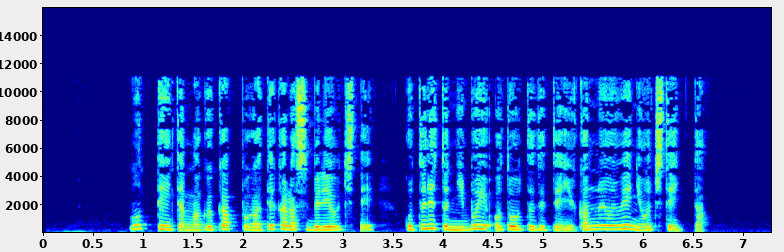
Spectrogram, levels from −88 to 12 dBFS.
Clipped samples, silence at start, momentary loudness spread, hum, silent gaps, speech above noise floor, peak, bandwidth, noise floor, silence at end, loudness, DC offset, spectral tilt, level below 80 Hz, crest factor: under 0.1%; 0.9 s; 10 LU; none; none; 50 dB; -6 dBFS; 11.5 kHz; -71 dBFS; 0.65 s; -21 LUFS; under 0.1%; -3.5 dB/octave; -60 dBFS; 16 dB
